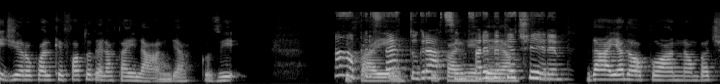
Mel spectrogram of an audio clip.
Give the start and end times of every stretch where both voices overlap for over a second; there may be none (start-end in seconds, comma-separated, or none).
3.4-5.3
